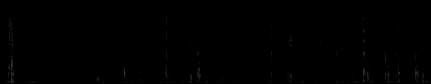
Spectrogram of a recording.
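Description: Tarot cards being shuffled or handled: faint, irregular soft clicks and flicks of card on card against near silence.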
